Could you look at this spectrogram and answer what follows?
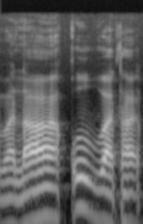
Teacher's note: قاف کڑاکا نکال کے، وہ قاف کاکے والا نہیں پڑھنا، قاف کتے یا کشش والا، بلکہ قوت والا۔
